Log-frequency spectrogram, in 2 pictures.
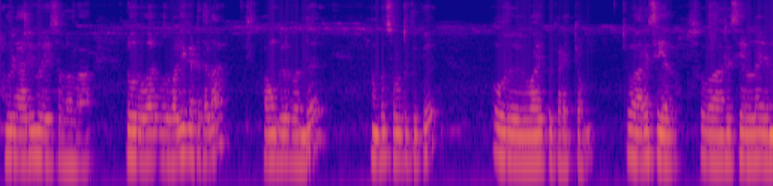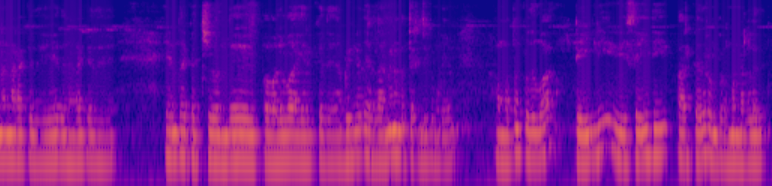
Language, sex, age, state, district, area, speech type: Tamil, male, 30-45, Tamil Nadu, Tiruvarur, rural, spontaneous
